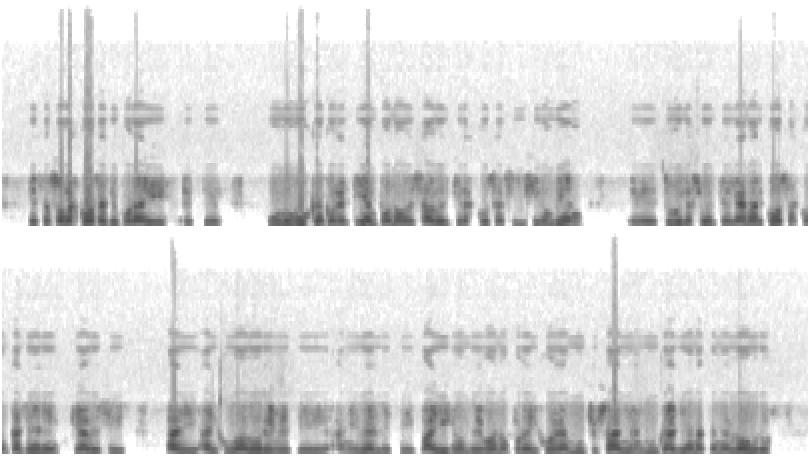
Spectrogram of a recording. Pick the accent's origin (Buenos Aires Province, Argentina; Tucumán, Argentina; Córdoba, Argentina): Córdoba, Argentina; para mí es sumamente importante porque soy cordobés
